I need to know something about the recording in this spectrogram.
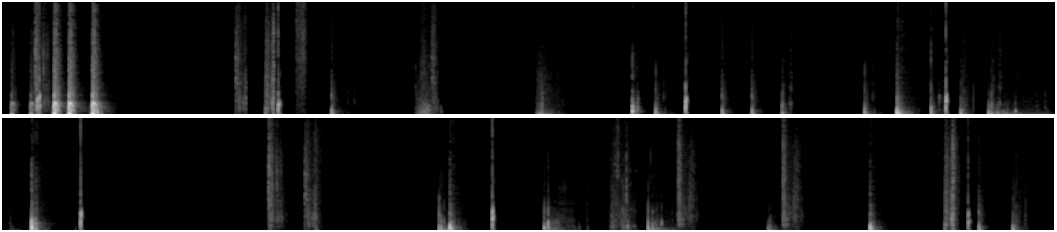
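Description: A block breaks with a short crunch, several times.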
